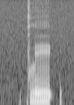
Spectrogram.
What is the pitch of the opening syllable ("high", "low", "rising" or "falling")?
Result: falling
